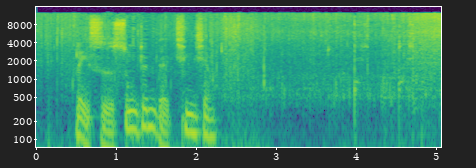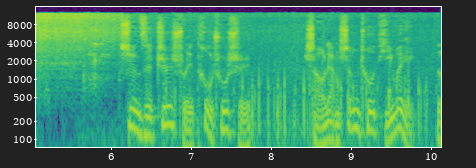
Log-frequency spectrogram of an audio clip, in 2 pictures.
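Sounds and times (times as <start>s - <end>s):
dried chillies and tender ginger slices stir-fried in a pan over a chestnut-shell fire: 0.0s - 9.7s
speech: 0.5s - 2.6s, 6.2s - 10.1s
stirring scrapes in pan: 2.3s - 6.1s.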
